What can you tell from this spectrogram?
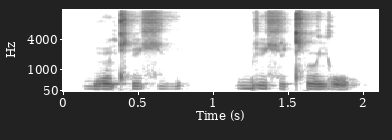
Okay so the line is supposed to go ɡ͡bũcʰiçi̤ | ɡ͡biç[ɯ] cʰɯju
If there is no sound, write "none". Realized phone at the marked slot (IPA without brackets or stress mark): ɯ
